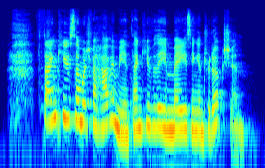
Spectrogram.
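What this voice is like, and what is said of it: British accent. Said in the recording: “has a saucy British accent to boot ... saucy British accent.”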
